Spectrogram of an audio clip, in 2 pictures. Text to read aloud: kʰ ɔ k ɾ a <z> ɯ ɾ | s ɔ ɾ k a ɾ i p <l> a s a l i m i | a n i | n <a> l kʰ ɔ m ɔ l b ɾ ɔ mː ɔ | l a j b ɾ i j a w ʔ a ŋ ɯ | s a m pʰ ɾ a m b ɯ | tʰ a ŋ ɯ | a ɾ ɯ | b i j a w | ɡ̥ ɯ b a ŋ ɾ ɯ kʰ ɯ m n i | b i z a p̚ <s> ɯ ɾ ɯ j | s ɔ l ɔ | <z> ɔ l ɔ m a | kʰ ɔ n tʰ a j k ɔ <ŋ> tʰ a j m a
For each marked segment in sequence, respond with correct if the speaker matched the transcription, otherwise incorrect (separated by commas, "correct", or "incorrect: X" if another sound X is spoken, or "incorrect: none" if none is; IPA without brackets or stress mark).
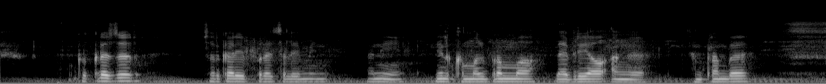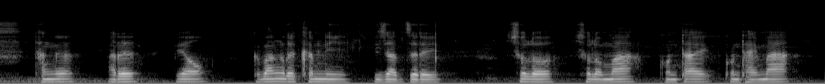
correct, incorrect: ɾ, incorrect: i, incorrect: z, incorrect: s, incorrect: n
